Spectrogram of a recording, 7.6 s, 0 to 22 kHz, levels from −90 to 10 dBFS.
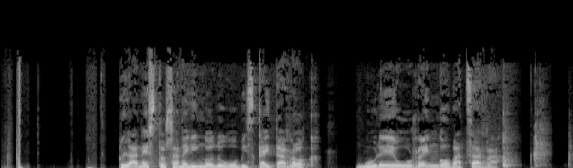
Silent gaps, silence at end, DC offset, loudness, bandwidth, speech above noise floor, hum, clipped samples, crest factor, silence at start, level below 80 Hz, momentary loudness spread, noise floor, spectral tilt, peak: none; 0 s; under 0.1%; -16 LUFS; 16 kHz; 50 dB; none; under 0.1%; 16 dB; 0.2 s; -44 dBFS; 14 LU; -65 dBFS; -5.5 dB/octave; -2 dBFS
